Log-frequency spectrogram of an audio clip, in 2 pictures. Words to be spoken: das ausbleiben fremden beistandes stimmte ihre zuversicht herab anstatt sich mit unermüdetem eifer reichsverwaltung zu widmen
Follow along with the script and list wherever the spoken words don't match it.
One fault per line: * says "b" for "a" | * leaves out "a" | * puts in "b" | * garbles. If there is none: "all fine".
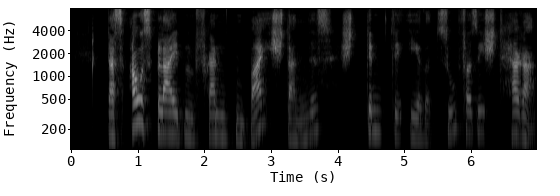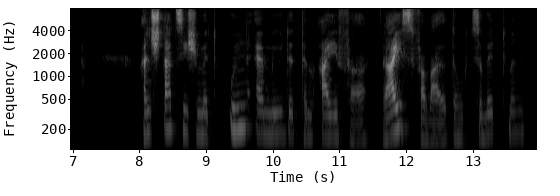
all fine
